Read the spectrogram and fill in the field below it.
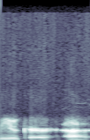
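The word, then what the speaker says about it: Euchre: was called ucer figs so this is spelled just like the card game uker and that caught my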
